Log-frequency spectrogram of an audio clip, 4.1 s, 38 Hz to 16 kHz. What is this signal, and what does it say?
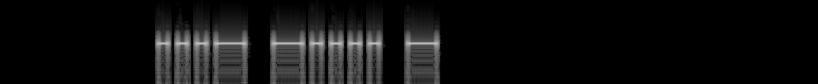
Morse code, heard as a keyed tone, about 25 wpm, 700 Hz. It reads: V6T
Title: All Cut Numbers - 3-Digit 25wpm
